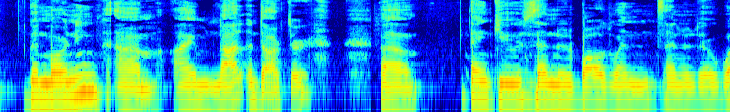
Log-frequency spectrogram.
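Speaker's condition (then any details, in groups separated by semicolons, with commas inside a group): ALS; ALS, upper body affected, legs spared; over one year since diagnosis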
